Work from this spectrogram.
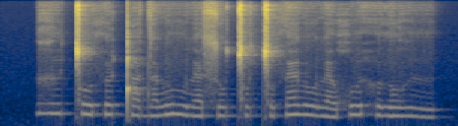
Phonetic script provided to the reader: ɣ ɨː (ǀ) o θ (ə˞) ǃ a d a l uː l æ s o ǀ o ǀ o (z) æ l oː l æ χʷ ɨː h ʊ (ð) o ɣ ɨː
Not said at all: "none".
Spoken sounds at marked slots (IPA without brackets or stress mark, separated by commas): ǀ, ə˞, θ, ð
